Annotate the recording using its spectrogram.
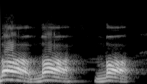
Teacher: दोनों ओठ आपस में सट रहा है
